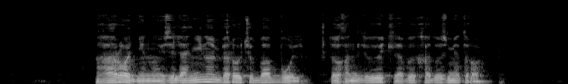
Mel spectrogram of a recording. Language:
Belarusian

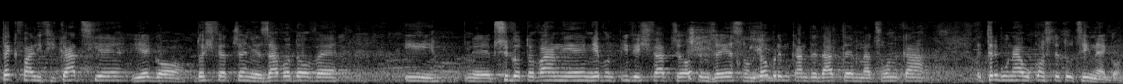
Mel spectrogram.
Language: Polish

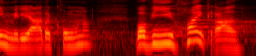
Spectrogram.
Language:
Danish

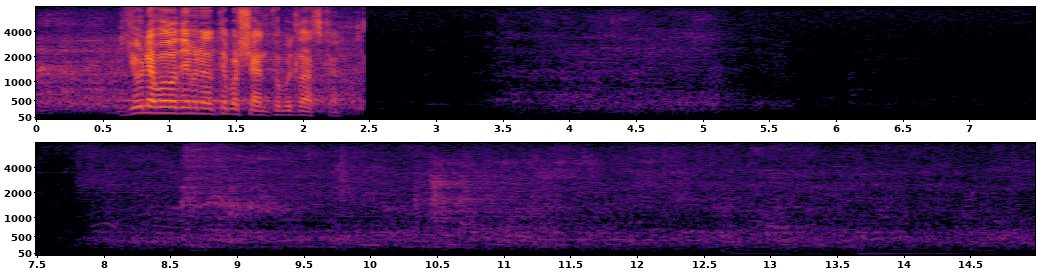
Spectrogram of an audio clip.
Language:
Ukrainian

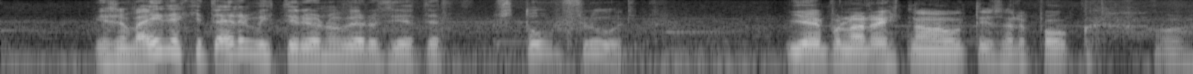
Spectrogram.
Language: Icelandic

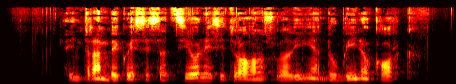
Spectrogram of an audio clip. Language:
Italian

